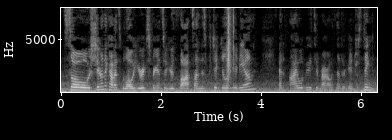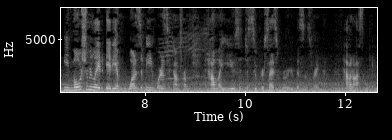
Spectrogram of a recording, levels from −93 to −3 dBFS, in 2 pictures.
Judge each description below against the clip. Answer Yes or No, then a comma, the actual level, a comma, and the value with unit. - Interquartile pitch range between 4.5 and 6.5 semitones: No, average, 3.5 semitones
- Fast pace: Yes, fast, 260 wpm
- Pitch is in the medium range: No, low, 110 Hz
